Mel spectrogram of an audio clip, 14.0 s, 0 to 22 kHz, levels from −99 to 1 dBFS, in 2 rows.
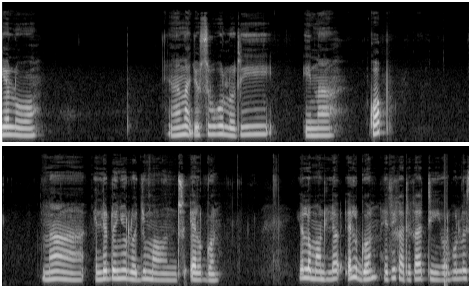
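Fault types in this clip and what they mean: Chunks out of order: two 20 ms blocks of the speech reached the output one slot late, so each played after the block that should have followed it, with nothing dropped. Each swap spans about 40 ms, at 5.26 to 5.30 s and again at 13.64 to 13.68 s. The reversed pair forms three abrupt joins, so each spot is heard as a brief jumbled flicker rather than as a gap.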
